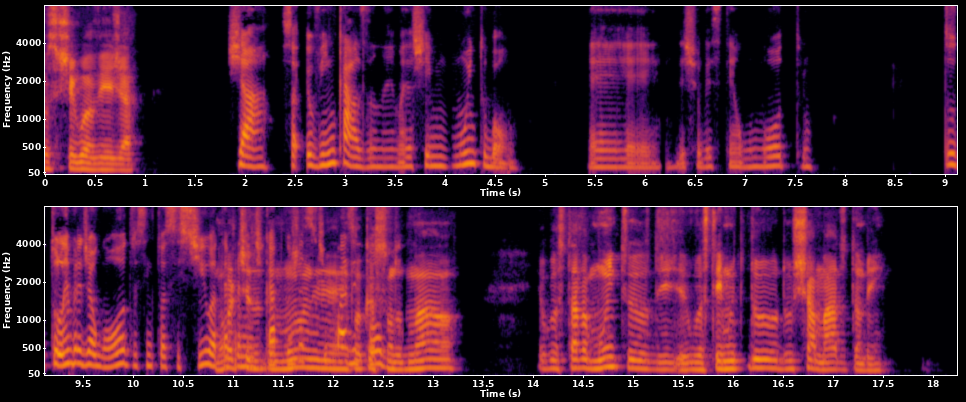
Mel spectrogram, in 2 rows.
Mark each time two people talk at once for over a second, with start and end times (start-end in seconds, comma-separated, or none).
10.8-12.7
